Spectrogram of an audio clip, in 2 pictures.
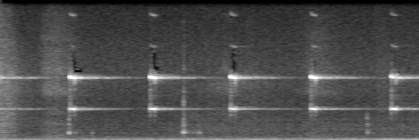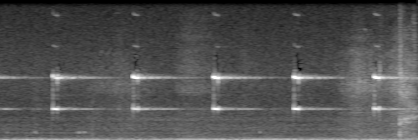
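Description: Handheld electronic combustible-gas leak detector beeping at an even rate of about once a second, a short high beep each time, while its probe sniffs gas-train pipe joints. The rate does not speed up, so no leak is being picked up at these joints.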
